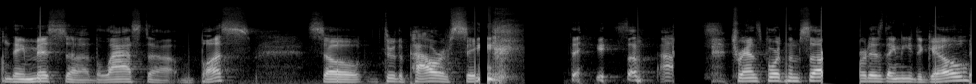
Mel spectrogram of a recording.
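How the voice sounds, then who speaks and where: A man in his thirties co-hosting a casual review chat, recounting things haltingly, bit by bit. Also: mid-range voice. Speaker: podcast co-host. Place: small indoor room, video call.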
